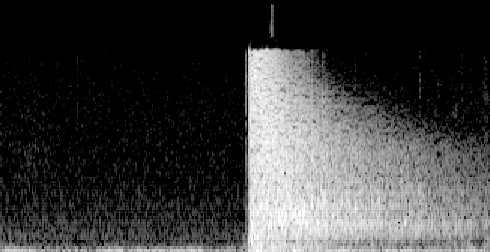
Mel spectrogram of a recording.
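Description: A single loud rifle shot fired through a scope at a steel target breaks a quiet stretch with a sharp crack, then rings and decays over the next two seconds.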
